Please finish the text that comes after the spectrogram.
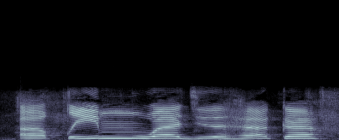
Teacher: kita cukup menyebut mim dengan sempurna lalu menyebut huruf setelahnya tidak perlu kita gunahkan tidak perlu kita tahan huruf mimnya kita ee tidak perlu baca seperti aqim wa tapi harus langsung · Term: izhar syafawi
